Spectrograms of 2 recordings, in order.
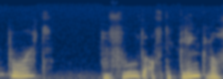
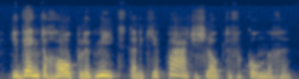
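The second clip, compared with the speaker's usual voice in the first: louder, indignant father; irritated; 8 dB louder than usual. A narrator's reading. Father doubted by his son, irritated. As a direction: rebuke with a touch of annoyance. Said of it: "Vader was opeens geïrriteerd".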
